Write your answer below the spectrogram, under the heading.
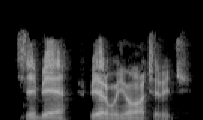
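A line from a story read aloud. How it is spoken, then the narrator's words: Rueful sigh. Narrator (Russian): Гена сокрушенно вздохнул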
